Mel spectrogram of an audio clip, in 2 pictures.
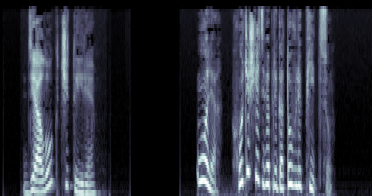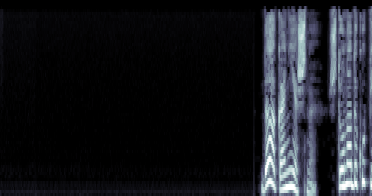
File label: dialog, russian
